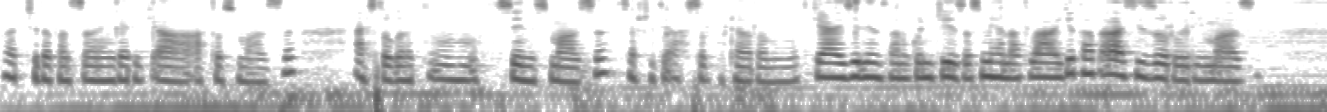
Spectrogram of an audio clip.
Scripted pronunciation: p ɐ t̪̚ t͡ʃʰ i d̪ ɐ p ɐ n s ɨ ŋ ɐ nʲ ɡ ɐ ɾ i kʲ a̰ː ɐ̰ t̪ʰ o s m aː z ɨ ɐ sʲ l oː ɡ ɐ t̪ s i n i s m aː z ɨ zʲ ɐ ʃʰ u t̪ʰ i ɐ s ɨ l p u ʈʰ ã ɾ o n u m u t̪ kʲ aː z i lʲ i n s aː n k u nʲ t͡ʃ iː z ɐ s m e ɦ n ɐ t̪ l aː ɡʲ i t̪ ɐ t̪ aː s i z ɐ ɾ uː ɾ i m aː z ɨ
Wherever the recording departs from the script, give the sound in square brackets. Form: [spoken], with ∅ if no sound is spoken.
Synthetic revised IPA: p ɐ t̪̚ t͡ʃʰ i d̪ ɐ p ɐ n s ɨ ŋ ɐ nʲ ɡ ɐ ɾ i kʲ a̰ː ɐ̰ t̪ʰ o s m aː z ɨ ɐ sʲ l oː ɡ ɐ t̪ s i n i s m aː z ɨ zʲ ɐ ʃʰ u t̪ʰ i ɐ s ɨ l p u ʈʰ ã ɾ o n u m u t̪ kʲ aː z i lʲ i n s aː n k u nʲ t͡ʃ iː z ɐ s m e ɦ n ɐ t̪ l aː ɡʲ i t̪ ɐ t̪ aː s i z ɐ ɾ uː ɾ i m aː z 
